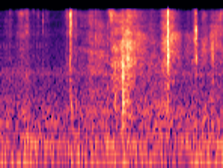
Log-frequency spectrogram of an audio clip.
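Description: Glossy magazine page rustling as a hand grips and lifts its edge to turn it, with a few sharp paper crackles.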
